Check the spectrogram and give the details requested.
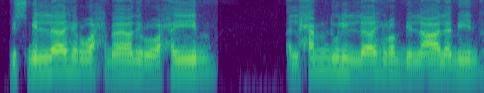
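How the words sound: It stops after the first phrase.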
